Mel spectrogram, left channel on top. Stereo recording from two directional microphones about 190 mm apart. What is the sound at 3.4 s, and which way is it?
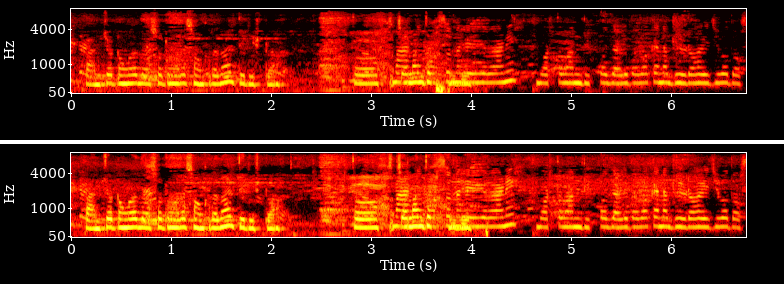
Speech, 20° right (ahead or behind).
